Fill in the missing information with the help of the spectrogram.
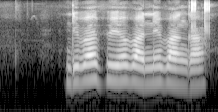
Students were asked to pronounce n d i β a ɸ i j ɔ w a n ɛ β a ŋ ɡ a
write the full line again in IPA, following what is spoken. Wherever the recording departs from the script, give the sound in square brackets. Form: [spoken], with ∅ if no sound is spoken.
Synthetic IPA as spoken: n d i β a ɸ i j ɔ [β] a n ɛ β a ŋ ɡ a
